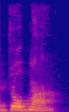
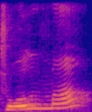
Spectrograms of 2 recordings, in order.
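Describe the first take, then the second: First: No L sound is heard before the M. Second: An L sound is heard before the M. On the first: The speaker calls it right. "We kind of almost lose that last letter" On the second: The speaker calls it wrong. "the reason it's not drolma"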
